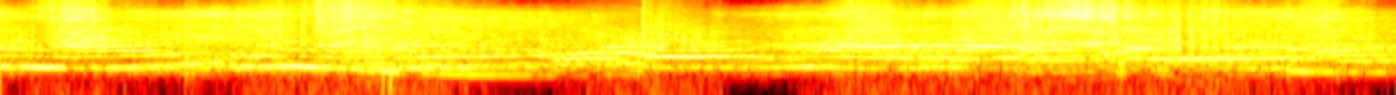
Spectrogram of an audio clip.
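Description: Race cars on the warm-up lap passing one after another, several engines overlapping, each engine note rising and falling as the car goes by.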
